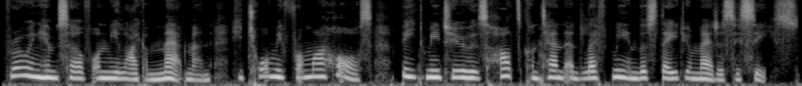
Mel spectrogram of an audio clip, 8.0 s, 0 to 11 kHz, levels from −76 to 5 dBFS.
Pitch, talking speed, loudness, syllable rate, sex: 215 Hz, 210 wpm, -19 LUFS, 4.8 syllables/s, female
